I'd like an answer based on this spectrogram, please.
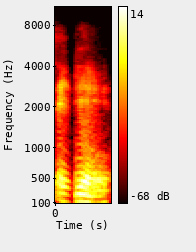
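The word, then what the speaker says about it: εἰρήνη: 70 o la Septuashinta, donde la palabra eh shalom se eh se lee e ire. Paz es eirene. Sí. Así se lee, se escribe en griego, se recibe la palabra todas las veces.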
